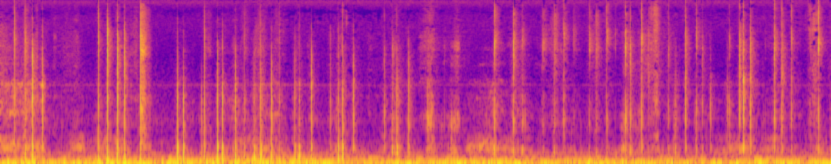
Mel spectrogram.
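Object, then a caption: Wooden hair brush back. Long nails tap rapidly on the round wooden back of a hair brush, making dozens of sharp, dry clicks that stop instantly with no ring. The bright, crisp taps land in quick, uneven bursts over a steady low hum.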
